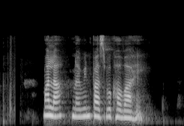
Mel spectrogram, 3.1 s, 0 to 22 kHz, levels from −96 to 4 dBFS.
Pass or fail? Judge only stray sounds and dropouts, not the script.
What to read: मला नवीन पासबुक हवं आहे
pass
